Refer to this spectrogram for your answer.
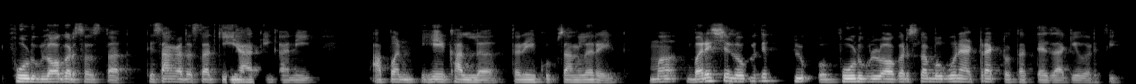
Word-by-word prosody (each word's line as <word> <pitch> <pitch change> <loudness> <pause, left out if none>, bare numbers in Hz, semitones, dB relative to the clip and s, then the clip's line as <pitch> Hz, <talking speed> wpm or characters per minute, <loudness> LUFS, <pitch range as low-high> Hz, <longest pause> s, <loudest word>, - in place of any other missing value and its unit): Food 140 -2 +8
bloggers 125 0 +3
असतात. 115 -3 -3 0.3
ते 115 - -5
सांगत 125 0 0
असतात, 115 +1 -2
की 115 -1 -2
या 110 0 +3
ठिकाणी 105 -2 -8 0.7
आपण 110 0 -2
हे 120 +1 +1
खाल्लं, 105 -4 +1 0.2
तर 110 -1 -1
हे 110 -1 +2
खूप - - -10
चांगलं 110 +1 0
राहील. 95 -3 -3 0.4
मग 130 +1 0 0.2
बरेचसे 160 +6 +5
लोकं 140 +1 +1
ते 160 - 0 0.3
फू 115 -5 -2
फूड 135 0 +8
ब्लॉगर्सला 130 +1 +2
बघून 135 +2 +2
अट्रॅक्ट 130 0 0
होतात 105 -1 -6
त्या 105 - -2
जागेवरती. 100 -2 -7
115 Hz, 155 wpm, -23 LUFS, 105-130 Hz, 0.7 s, फूड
